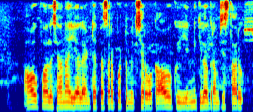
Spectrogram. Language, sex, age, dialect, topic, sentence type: Telugu, male, 18-24, Southern, agriculture, question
